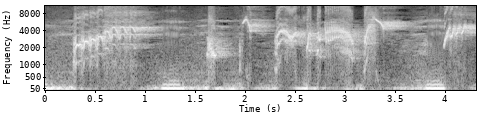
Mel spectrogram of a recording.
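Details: Long-tailed shrike in lively competition song used as a tutor recording: a buzzy rising trill, then harsh squawks and looping high whistles in quick succession, with low-pitched humming behind.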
